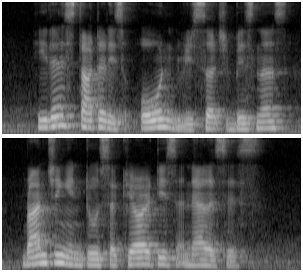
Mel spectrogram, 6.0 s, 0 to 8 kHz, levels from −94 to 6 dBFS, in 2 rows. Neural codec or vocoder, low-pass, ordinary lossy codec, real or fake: none; none; none; real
